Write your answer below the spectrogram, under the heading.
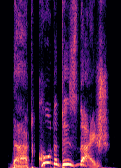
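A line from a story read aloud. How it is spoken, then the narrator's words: Irritated exclamation. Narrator (Russian): Не сдерживая раздражения, воскликнул мессир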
